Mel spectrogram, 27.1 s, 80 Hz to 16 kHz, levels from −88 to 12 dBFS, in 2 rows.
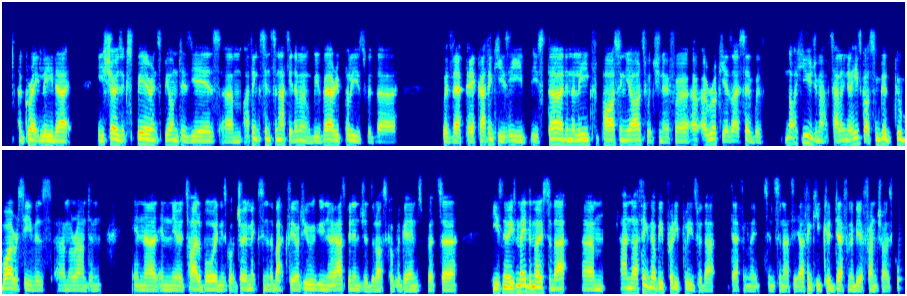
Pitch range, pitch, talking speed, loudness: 105-125 Hz, 115 Hz, 270 wpm, -27 LUFS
